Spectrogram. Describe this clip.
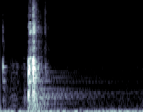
Complete Toy Piano samples.
Key press or release sound.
